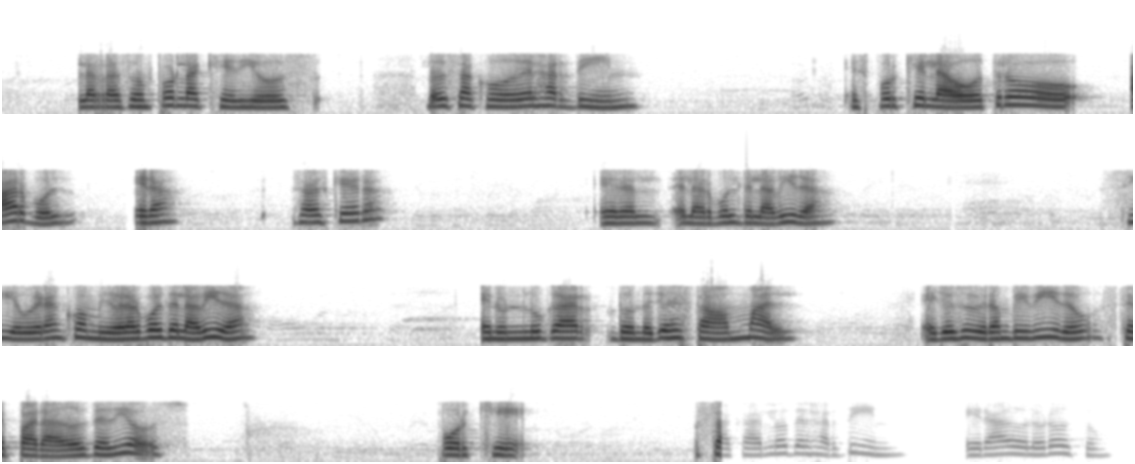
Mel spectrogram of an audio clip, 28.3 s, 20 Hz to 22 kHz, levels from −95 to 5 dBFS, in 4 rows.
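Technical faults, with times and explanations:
7.85–7.94 s, 13.0 s and 21.1–21.18 s (just after "ellos hubieran vivido"): packet loss on an ADPCM call. Lost packets, about 60 ms at the first and 20 ms at the others, were filled with silence, leaving abrupt holes. The decoder's predictor then restarts out of step with the sender, so the speech returns with a brief click or distortion.
25.7 s to the end: audio dropout to a faint residue, likely from the signal path breaking while the line stayed open. The speech cuts off abruptly, leaving only a faint sound about 30 dB down.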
